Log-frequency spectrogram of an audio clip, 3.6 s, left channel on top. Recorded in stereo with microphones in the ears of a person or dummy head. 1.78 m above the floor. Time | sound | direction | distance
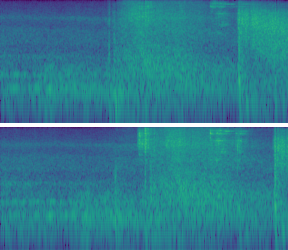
1.7 | keys jangling | 35° right (ahead or behind) | 2.5 m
